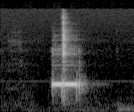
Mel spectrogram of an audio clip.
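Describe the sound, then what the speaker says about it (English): Voicemail beep on a phone call, a single short electronic tone heard once, fairly faint over a quiet line. "you can leave a message after the beep"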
